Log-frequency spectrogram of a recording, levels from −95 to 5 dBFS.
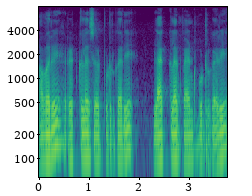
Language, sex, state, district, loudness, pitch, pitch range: Tamil, male, Tamil Nadu, Nilgiris, -22 LUFS, 100 Hz, 95-115 Hz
